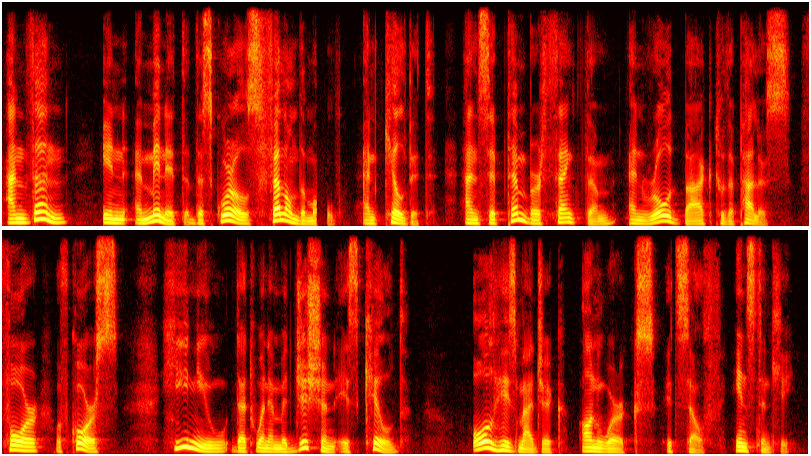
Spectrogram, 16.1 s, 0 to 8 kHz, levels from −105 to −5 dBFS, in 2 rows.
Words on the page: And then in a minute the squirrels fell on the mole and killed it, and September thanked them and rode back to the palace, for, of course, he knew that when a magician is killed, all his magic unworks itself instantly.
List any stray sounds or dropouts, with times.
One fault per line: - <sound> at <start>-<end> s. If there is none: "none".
- dropout at 3.1-3.3 s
